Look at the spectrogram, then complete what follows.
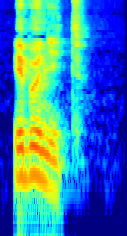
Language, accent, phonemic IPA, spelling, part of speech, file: French, France, /e.bɔ.nit/, ébonite, noun, LL-Q150 (fra)-ébonite.wav
- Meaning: ebonite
